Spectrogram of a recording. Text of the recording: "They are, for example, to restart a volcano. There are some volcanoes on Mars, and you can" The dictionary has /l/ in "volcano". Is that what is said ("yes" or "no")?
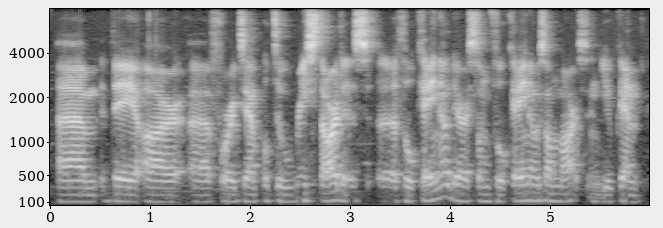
yes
